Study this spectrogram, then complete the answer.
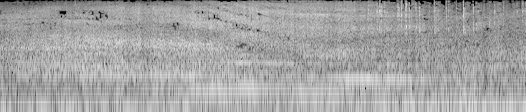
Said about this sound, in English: And that traffic you're hearing on my right is, and yes, I'm actually wearing the microphones on my correct ears.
